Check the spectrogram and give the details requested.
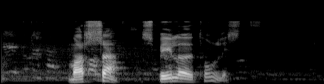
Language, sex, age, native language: Icelandic, male, 20-29, Icelandic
